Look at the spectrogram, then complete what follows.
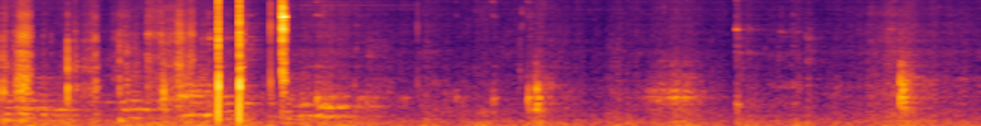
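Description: Metal cutlery clinking and scraping on a ceramic plate, with three sharp clinks in quick succession about a second and a half in. Faint background voices.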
